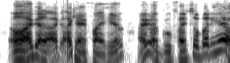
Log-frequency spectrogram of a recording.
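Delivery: put-on stammering delivery in a Mexican accent. Mocking a boxer for ducking a fight, in a Canelo voice. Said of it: "in his Mexican voice".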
